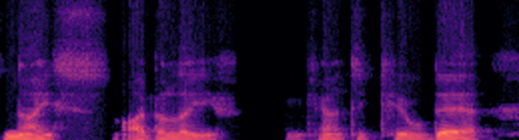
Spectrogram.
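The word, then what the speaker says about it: Naas: loads of times and I know that NAS isn't pronounced Nars it's Nace I believe encountered killed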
